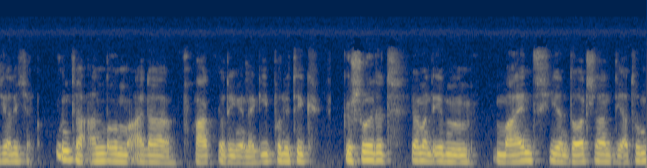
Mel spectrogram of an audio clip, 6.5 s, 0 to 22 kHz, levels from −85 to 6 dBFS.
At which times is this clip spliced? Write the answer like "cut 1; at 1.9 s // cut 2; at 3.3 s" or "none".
cut 1; at 3.3 s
